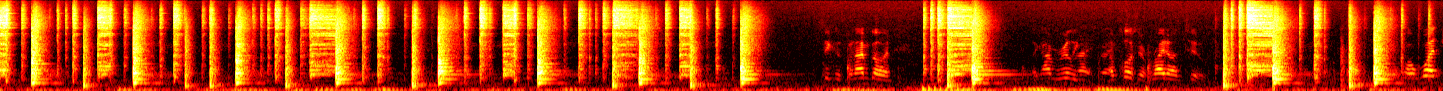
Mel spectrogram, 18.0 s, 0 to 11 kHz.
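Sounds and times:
loud drum and cymbal hit: 0.0 - 9.6, 11.6 - 12.6, 15.3 - 17.9
drum kit playing: 0.0 - 9.9, 11.5 - 12.8, 15.2 - 18.0
hi-hats opening and closing: 0.0 - 10.8, 11.4 - 13.1, 15.1 - 18.0.

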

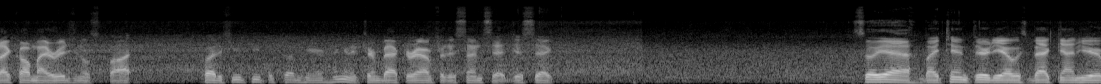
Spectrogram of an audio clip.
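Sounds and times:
rocky river flowing: 0.0 - 11.0.

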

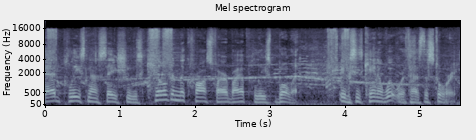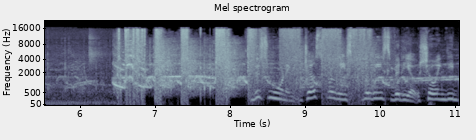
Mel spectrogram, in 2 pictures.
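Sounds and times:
police siren wavering: 0.0 - 11.0.

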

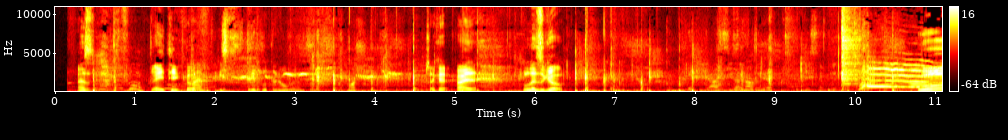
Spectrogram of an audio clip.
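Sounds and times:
faint voices: 0.3 - 5.4
basketball bouncing on court: 3.4 - 4.7, 6.4 - 9.8
man shouting: 10.0 - 11.0.

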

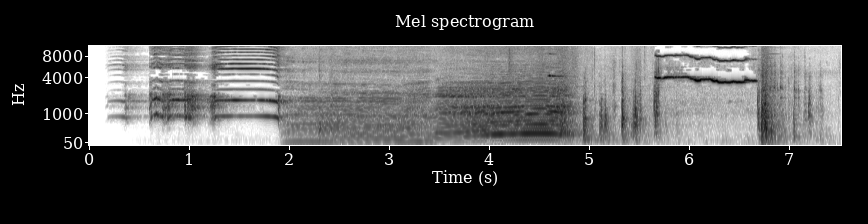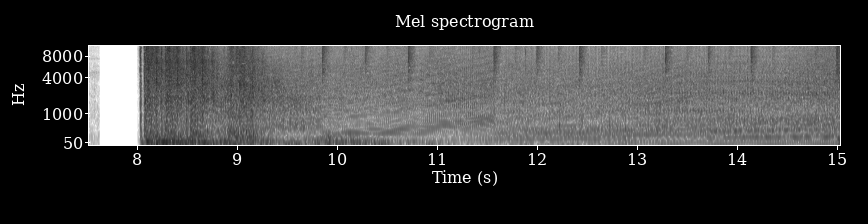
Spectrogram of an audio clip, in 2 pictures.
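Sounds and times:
rooster crowing: 0.2 - 3.2
cow mooing: 1.8 - 4.9
high falling whistled tone: 5.7 - 6.8.

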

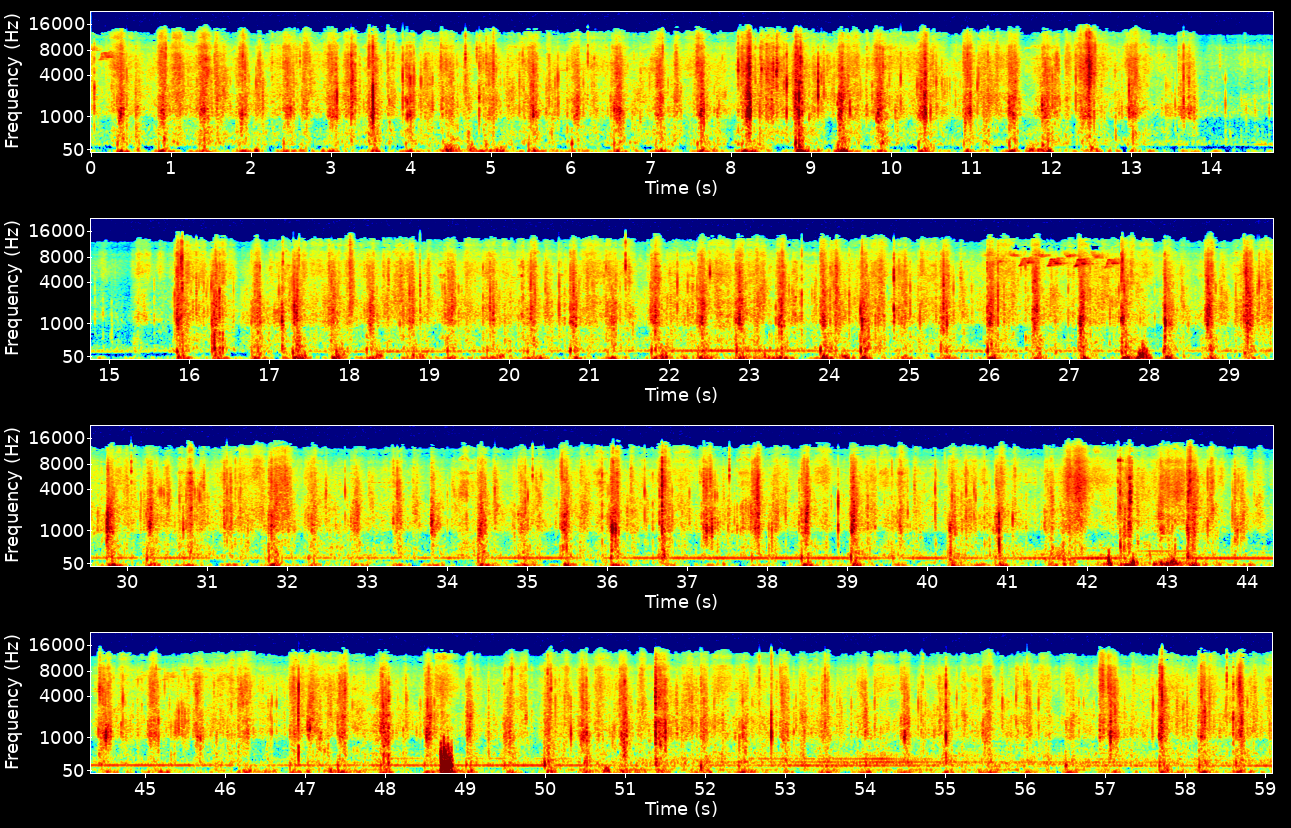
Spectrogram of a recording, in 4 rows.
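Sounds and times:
footsteps on dirt trail: 0.0 - 59.0
steady low hum: 0.0 - 59.0.

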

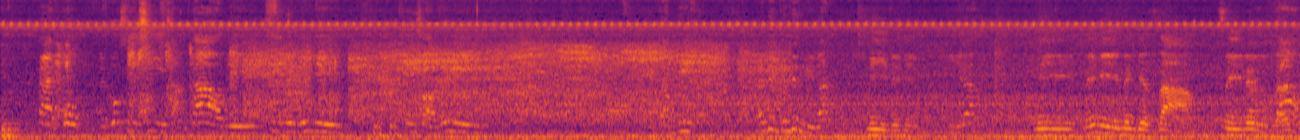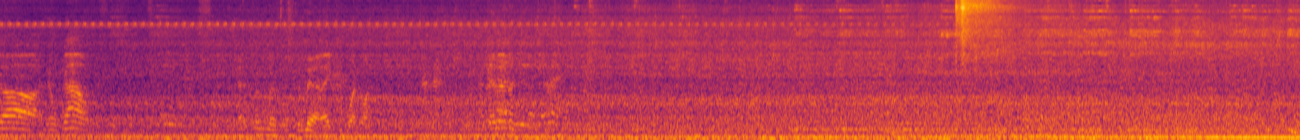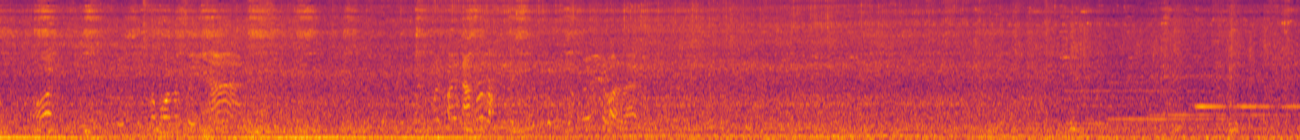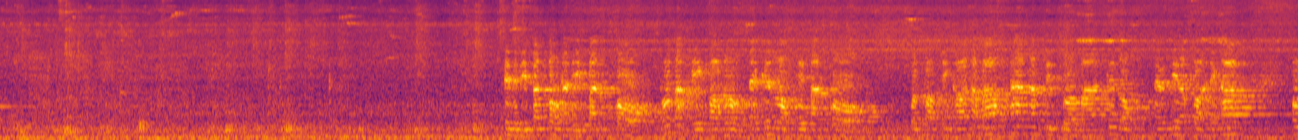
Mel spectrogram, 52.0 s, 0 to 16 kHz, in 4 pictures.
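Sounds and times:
train wheel noise: 0.0 - 51.9
locomotive engine low hum: 13.5 - 43.7
high brake squeals: 36.6 - 40.0, 49.5 - 50.5.

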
